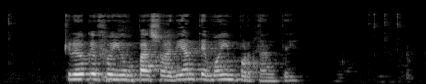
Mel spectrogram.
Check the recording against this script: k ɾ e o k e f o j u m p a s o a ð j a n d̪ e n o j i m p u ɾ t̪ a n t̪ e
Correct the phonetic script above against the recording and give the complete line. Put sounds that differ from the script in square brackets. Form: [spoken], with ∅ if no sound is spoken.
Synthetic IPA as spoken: k ɾ e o k e f o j u m p a s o a ð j a n [t̪] e [m] o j i m p [o] ɾ t̪ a n t̪ e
